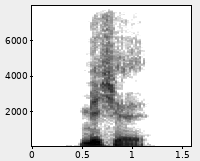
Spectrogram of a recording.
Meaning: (proper noun) a male given name, variant of Michael
- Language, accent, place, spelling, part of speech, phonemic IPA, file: German, Germany, Berlin, Michel, proper noun / noun, /ˈmɪçəl/, De-Michel.ogg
